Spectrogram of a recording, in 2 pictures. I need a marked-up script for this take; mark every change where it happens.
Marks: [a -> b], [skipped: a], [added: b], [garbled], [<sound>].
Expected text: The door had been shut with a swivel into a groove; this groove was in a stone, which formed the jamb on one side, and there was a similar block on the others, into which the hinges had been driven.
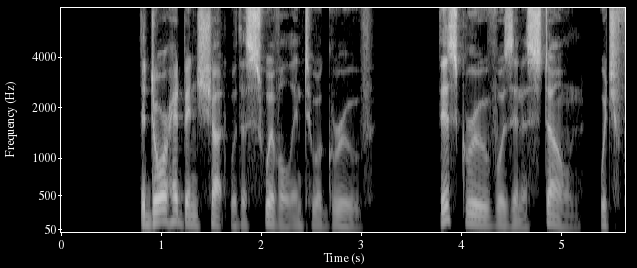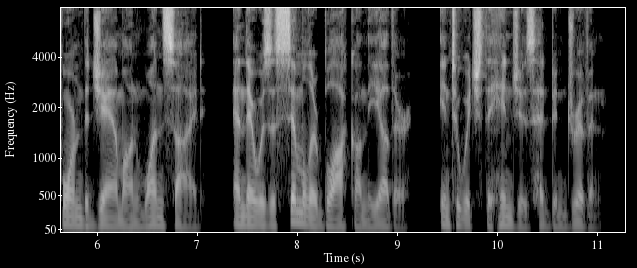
The door had been shut with a swivel into a groove; this groove was in a stone, which formed the jamb on one side, and there was a similar block on the [others, -> other] into which the hinges had been driven.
